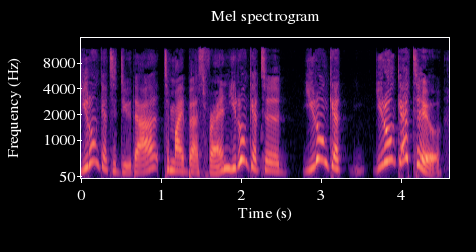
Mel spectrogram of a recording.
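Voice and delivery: from firm to fierce outrage, escalating; building protective anger. Acted. Telling off whoever mistreats her best friend, escalating fury.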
